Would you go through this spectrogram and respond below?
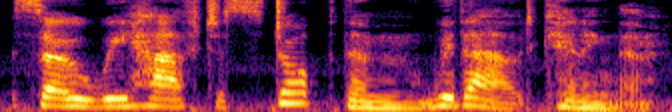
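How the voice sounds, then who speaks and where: An actress as a stern secret agent commander in a sci-fi game. Her low voice is curt and commanding, set against clearly noisy game ambience. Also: lively intonation, normal speed, lightly acted. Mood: resolute. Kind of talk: video game dialogue acting.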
